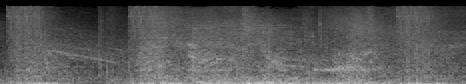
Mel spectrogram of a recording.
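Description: A crackling energy blast bursts with a deep boom.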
